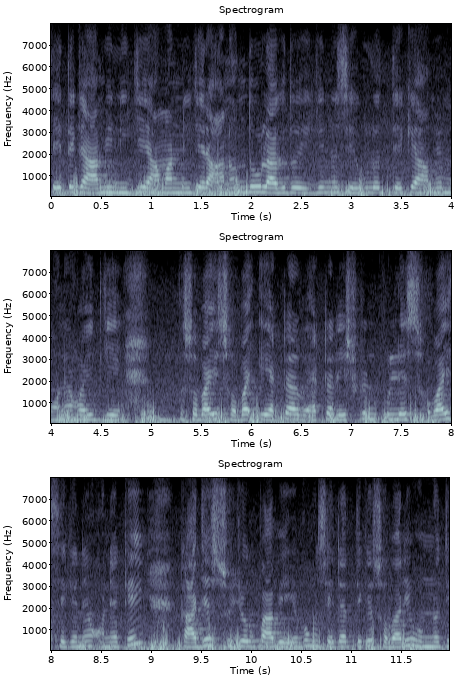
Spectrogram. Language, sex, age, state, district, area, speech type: Bengali, female, 30-45, West Bengal, Paschim Medinipur, rural, spontaneous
